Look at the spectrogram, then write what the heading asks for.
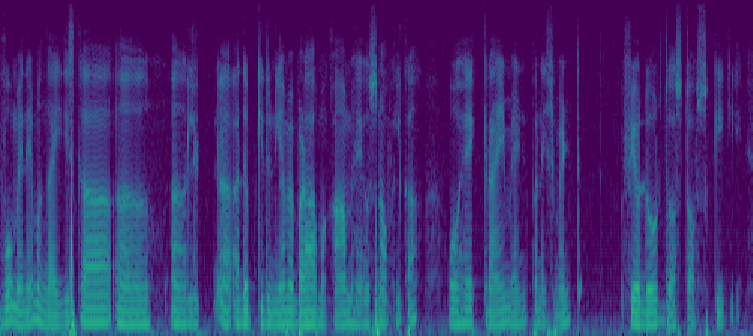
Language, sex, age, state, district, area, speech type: Urdu, male, 18-30, Uttar Pradesh, Ghaziabad, urban, spontaneous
